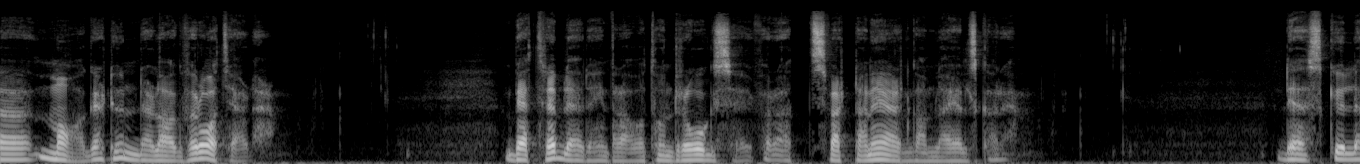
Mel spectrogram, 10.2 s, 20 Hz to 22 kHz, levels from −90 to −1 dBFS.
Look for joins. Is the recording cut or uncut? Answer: cut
